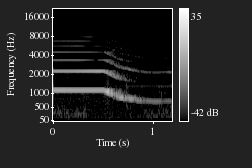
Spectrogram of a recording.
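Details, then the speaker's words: Minelab GPX 4500 detector, crossover coil, gain turned up to about halfway: steady high threshold tone that sags and warbles slightly; relatively stable, slight threshold wobble. "It's not too bad. It's getting a little bit of wobble through it."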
